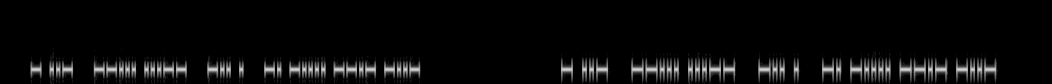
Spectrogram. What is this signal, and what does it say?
Morse code, heard as a keyed tone, about 33 wpm, 700 Hz. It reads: TU 73 DE N6QX TU 73 DE N6QX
